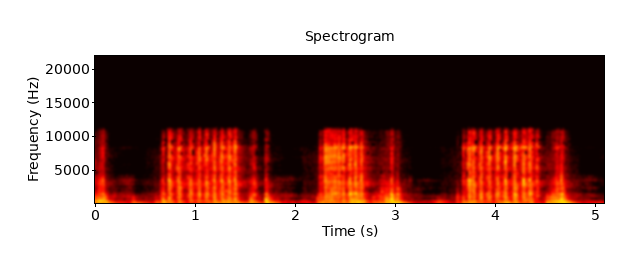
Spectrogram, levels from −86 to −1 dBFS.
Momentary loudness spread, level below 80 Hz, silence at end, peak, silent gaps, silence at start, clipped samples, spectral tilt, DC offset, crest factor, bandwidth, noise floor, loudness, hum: 16 LU; -50 dBFS; 0 s; -10 dBFS; none; 0 s; under 0.1%; -2.5 dB/octave; under 0.1%; 22 dB; 11.5 kHz; -52 dBFS; -29 LUFS; none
